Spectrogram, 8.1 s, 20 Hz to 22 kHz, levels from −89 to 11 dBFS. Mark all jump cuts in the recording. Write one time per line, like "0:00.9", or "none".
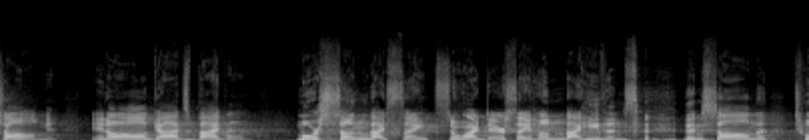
none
